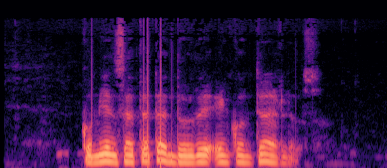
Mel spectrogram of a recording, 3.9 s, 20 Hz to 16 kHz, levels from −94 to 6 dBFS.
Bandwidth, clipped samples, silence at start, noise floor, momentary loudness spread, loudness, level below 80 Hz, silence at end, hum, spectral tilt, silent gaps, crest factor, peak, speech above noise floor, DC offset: 11.5 kHz; under 0.1%; 0.6 s; -61 dBFS; 10 LU; -17 LUFS; -42 dBFS; 0.9 s; none; -8.5 dB/octave; none; 16 dB; -2 dBFS; 45 dB; under 0.1%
